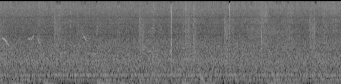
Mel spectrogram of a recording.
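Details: Colony of honey bees with plenty of honey yet not a single brood frame, possibly without a queen: a continuous low hum of the hive, with a couple of faint bird chirps early on.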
